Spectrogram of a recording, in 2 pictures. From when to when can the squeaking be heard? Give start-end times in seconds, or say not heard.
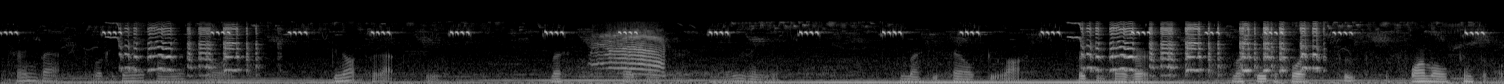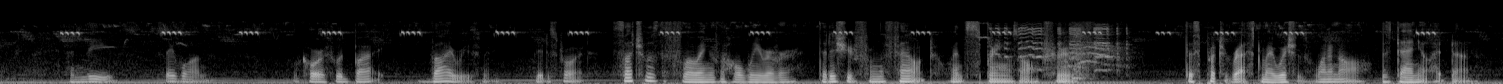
1.1-2.9, 10.7-13.3, 24.8-26.4.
